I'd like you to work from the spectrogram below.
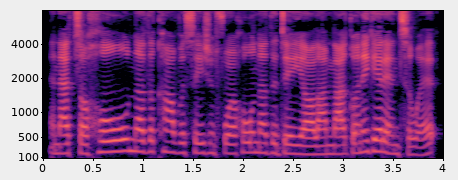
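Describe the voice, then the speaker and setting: Talking fast, a podcast host retells a scene from a film in a casual, chatty monologue, breaking off for asides to listeners. Her mid-range voice has a dark tone and fairly even intonation.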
